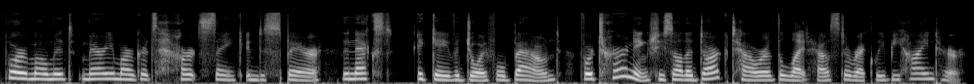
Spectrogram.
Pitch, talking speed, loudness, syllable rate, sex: 225 Hz, 180 wpm, -19 LUFS, 4.7 syllables/s, female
